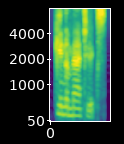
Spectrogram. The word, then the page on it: kinematics: Indian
